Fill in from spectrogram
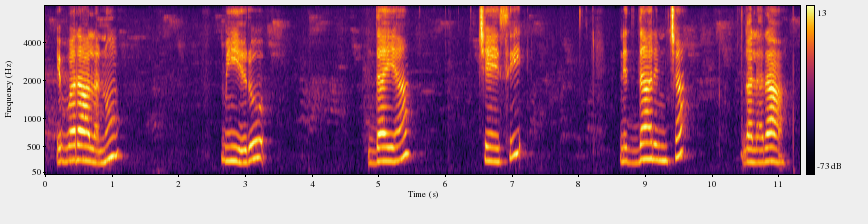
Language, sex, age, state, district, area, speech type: Telugu, female, 18-30, Andhra Pradesh, Nellore, rural, read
